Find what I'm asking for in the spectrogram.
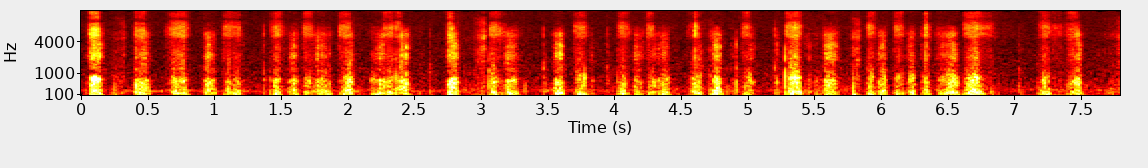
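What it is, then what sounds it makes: Pen scratching on textured paper. A blue gel pen held in the fingertips writes Korean text on a flat sheet of black lined textured paper. The result is a quiet, continuous run of short, bright pen-on-paper scratches and strokes that rise and fall with each character.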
